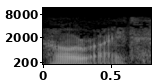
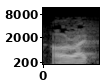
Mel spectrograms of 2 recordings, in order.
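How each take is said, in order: First: Said in the usual way. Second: Much louder and higher; defiant shout. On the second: Acted. Man shouting defiance at the unseen presence. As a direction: throw it out as a challenge. Challenges the ghost.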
